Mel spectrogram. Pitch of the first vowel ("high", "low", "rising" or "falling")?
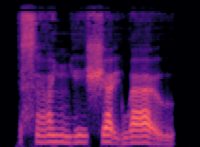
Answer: high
